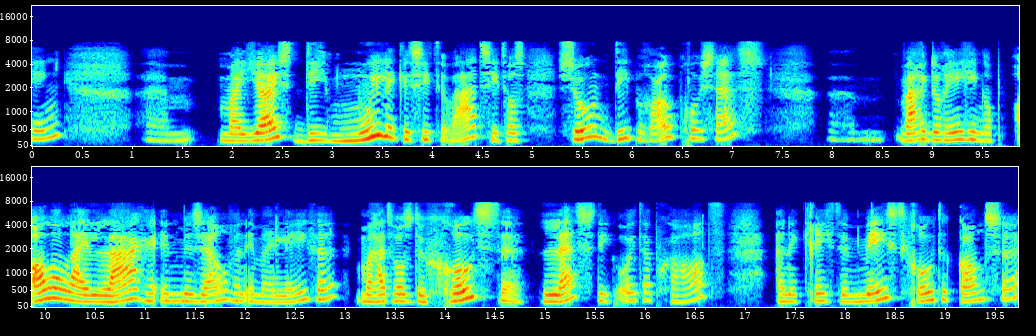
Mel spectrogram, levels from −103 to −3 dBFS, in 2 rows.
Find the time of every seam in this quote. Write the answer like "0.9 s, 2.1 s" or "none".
13.0 s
